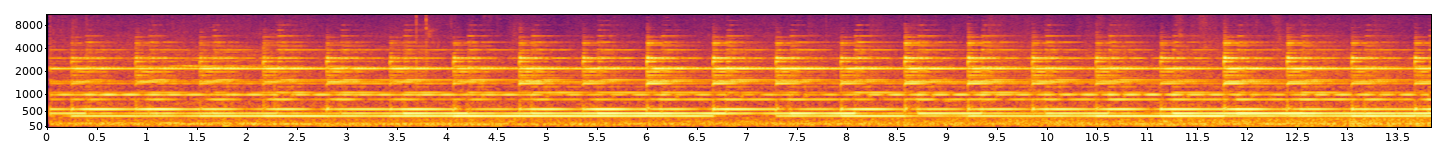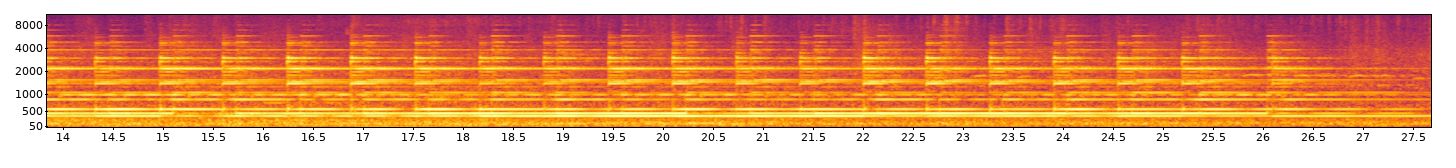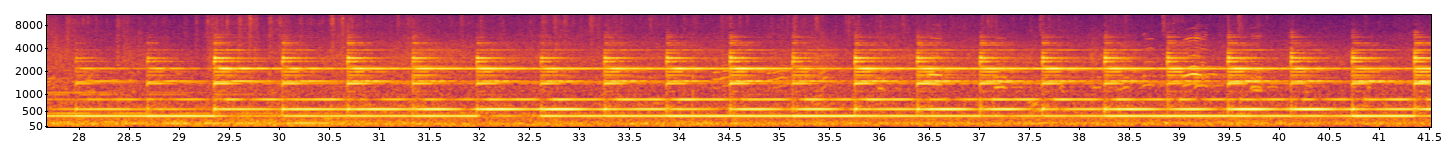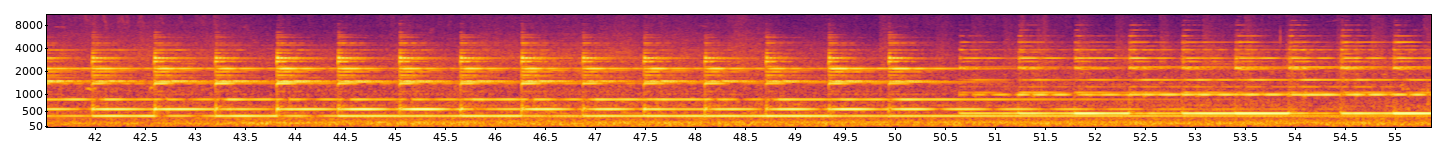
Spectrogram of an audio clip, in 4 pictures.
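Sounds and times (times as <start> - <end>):
cathedral bells ringing in Ayaviri: 0.0 - 55.3.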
